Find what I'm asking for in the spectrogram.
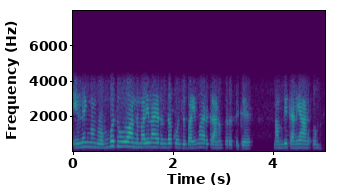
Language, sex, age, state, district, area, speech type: Tamil, female, 18-30, Tamil Nadu, Vellore, urban, conversation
